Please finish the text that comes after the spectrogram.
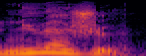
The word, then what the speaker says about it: nuageux: Remember, final X here, not pronounced.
